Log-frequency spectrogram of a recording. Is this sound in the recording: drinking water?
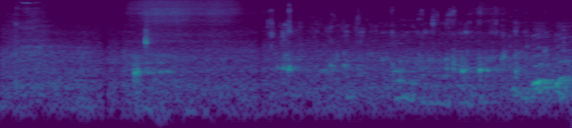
yes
